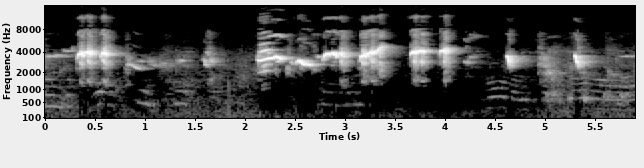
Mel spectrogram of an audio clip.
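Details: Oriental magpie-robin singing sharp, high whistled phrases and quick slurred notes in bursts separated by short silences.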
